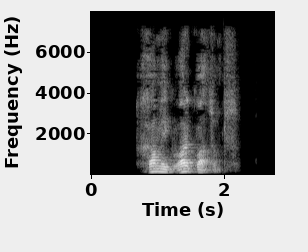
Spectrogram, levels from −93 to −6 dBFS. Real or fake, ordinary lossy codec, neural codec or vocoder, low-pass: real; AAC, 32 kbps; none; 7.2 kHz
